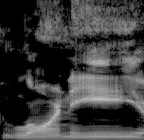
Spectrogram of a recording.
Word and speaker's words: Lorne: I'm like, it's Lorne. Just one syllable. Keep it simple.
